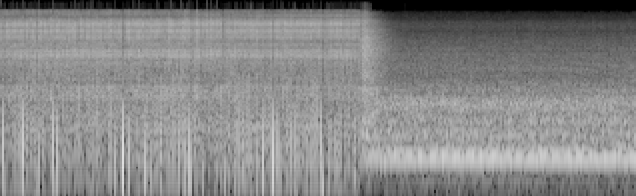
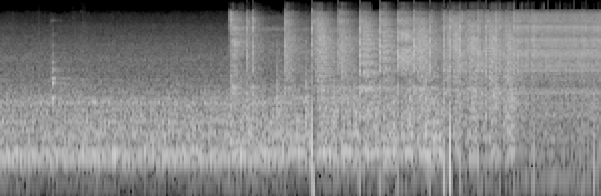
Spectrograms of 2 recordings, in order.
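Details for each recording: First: MIG welding thick metal with heat cranked up and wire speed slowly tuned: steady sizzling crackle with fine even pops, then arc stops and a hum remains; properly tuned weld with a stable puddle and good heat. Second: MIG welding roll cage tubing with too little shielding gas: a harsh, uneven crackle and popping instead of a smooth steady sizzle. It leaves a porous, bubbly weld, as welding in windy conditions can.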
